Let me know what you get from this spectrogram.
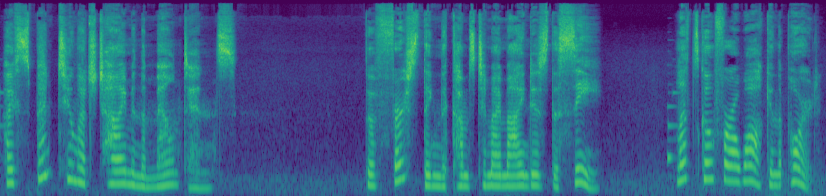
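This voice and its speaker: A woman voicing a gentle, earnest, formal young female immortal in training in a video game, with soft, polite, measured and hesitant delivery. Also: a little high, expressive, a little hiss or hum. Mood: wistful.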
